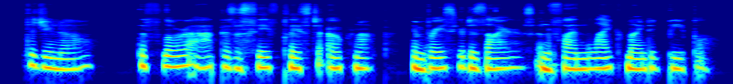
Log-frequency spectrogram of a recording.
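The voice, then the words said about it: Sultry female voice. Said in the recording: “do a sultry female voice”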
